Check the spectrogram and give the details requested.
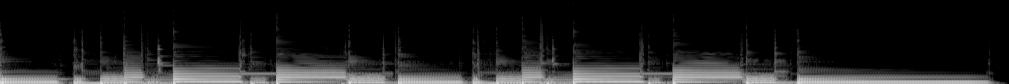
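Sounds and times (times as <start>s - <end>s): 
Brazilian bossa bass in B diminished: 0.0s - 10.0s.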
